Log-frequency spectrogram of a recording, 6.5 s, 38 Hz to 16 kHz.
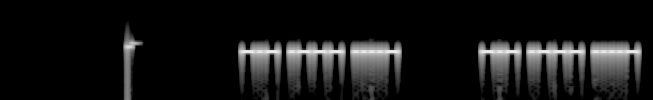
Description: Morse code, heard as a keyed tone, about 30 wpm, 700 Hz. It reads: KJ4 KJ4
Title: USA Call Sign Prefixes - Repeated 2x - 30wpm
